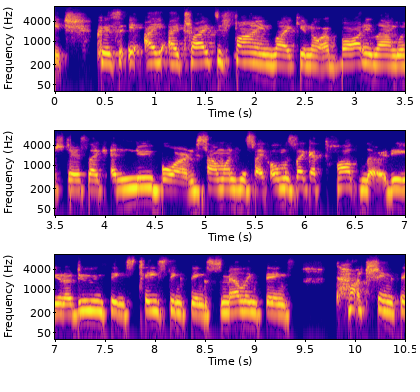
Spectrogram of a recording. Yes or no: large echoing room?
no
